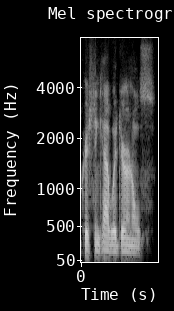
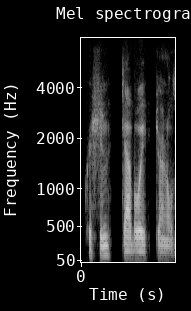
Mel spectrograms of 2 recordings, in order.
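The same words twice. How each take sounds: First: The phrase is said quickly. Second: The phrase is said slowly and clearly. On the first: The speaker calls it wrong. "I don't want to keep saying that too fast" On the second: The speaker calls it right. "Make sure I say it slow and clearly"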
